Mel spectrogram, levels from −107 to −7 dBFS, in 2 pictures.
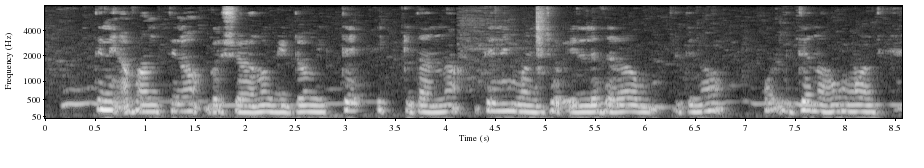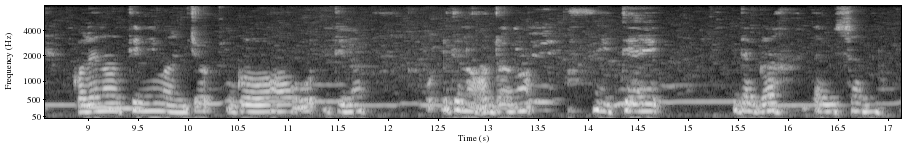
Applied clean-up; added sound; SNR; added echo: classical method WPE with log-MMSE.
